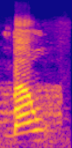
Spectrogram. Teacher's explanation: حرف لین کو بغیر کھینچے، بغیر جھٹکا دیے نرمی سے معروف پڑھیں گے۔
